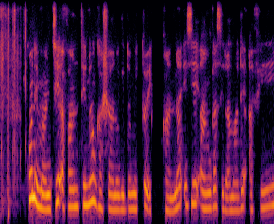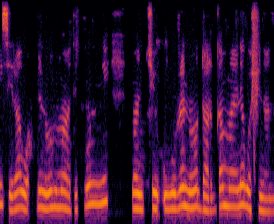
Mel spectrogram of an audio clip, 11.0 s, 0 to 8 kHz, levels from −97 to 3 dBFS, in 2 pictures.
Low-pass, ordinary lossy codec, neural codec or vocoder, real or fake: 7.2 kHz; Opus, 32 kbps; none; real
